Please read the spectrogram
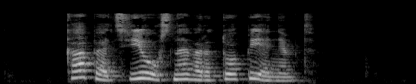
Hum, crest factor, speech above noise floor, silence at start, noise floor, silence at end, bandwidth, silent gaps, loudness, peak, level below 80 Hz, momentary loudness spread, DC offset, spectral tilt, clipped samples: none; 18 dB; 50 dB; 0.65 s; -72 dBFS; 1.05 s; 12 kHz; none; -22 LUFS; -6 dBFS; -70 dBFS; 14 LU; under 0.1%; -3 dB/octave; under 0.1%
